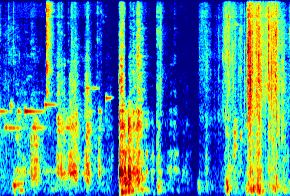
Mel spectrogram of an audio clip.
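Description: Cardboard box and packing material being handled, in short rustling bursts, with the sound cutting out completely for under a second in the middle.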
